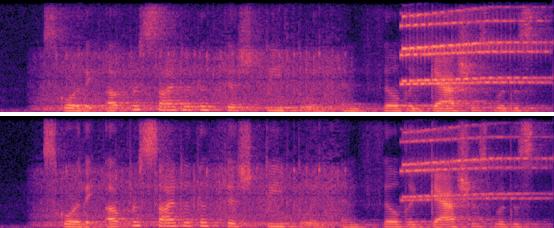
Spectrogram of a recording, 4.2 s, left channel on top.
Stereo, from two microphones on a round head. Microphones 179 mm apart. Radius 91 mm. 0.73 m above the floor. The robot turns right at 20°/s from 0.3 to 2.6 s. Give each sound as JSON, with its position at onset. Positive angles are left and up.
{"t": 0.3, "sound": "a woman speaking", "azimuth_deg": -80, "distance_m": 0.5}
{"t": 3.0, "sound": "a ringtone", "side_deg": 30, "distance_m": 1.6}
